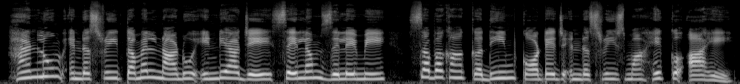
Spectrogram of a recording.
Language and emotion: Sindhi, neutral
